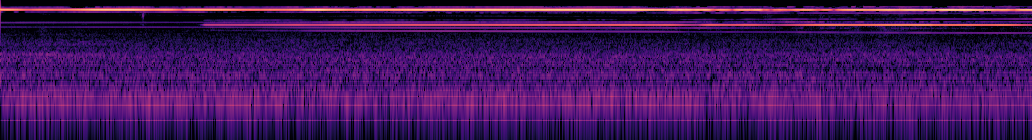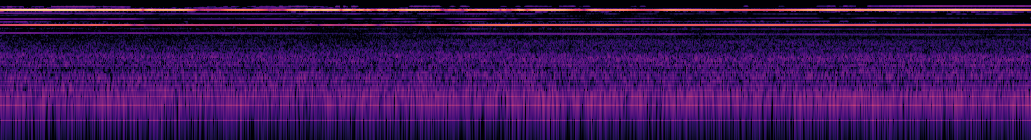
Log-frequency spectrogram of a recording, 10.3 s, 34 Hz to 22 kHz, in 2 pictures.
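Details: Klipsch ProMedia 2.1 subwoofer giving off a steady, piercing high-pitched whine that holds level throughout with little else beneath it; cause not yet traced.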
